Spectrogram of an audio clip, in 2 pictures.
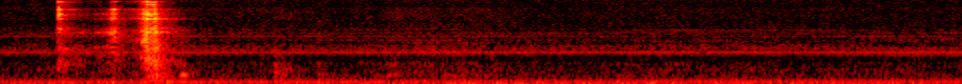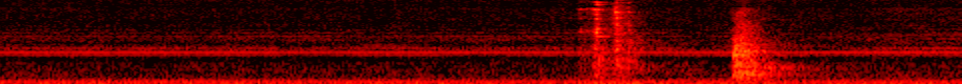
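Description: A metal wrench clanks against a steel nut.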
